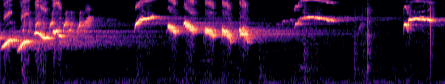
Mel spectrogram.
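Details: White-rumped shama song used as a lure to make the bird more combative; loud clear whistled phrases, some rising, with trilled notes and short pauses between bursts.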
